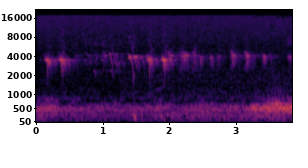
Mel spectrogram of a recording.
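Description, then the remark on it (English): Two type 2 birds in the top of a pine tree give repeated short, high chirping calls, a steady series of thin notes with a few sharper downward-sweeping ones, over a constant low rumbling background; no one speaks. “2 of type 2 birds here in the top of this pine tree.”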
